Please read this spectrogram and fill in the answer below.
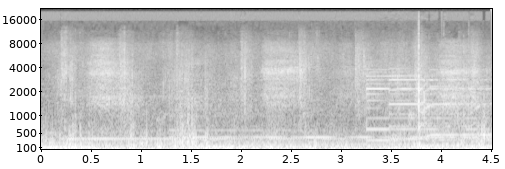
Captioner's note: wind rushing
